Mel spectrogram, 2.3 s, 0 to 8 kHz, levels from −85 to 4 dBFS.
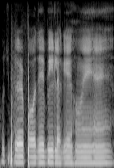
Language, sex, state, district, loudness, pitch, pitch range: Hindi, male, Jharkhand, Ranchi, -16 LUFS, 105 Hz, 100-110 Hz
